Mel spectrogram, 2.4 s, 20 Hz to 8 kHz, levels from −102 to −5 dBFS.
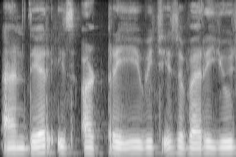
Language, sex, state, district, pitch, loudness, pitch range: English, male, Jharkhand, Garhwa, 110 Hz, -18 LUFS, 105-110 Hz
